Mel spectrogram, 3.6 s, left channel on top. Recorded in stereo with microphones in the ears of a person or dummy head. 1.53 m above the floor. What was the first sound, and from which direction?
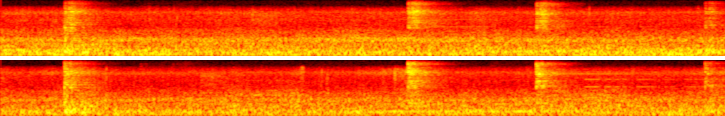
Chopping, 40° right (ahead or behind).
